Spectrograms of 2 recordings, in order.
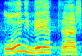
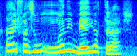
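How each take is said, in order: First: Loud, higher echo in disbelief; retold disbelief. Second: Higher-pitched imitation of a disheartened caller; mulher desanimada, imitada. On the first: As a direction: throw the words back loudly, incredulous. Repeats her answer in disbelief. (repetição alta e incrédula) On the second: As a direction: voice her reluctant answer, pitched up. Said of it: "ela foi ficando meio desanimada". (voz aguda imitando uma mulher desanimada)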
